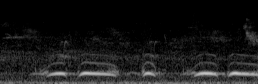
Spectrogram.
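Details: Eurasian collared dove singing, a garden bird: soft hollow coos in a steady three-part phrase, a short middle note between longer level notes, repeated cleanly over a quiet background.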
